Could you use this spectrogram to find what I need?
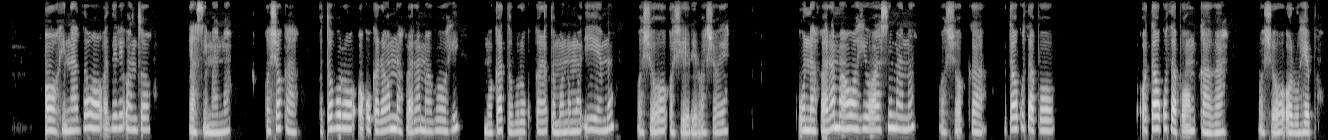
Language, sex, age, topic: Oshiwambo, female, 18-24, agriculture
